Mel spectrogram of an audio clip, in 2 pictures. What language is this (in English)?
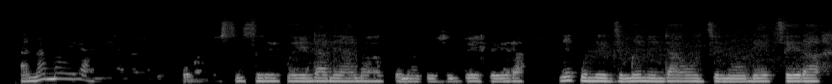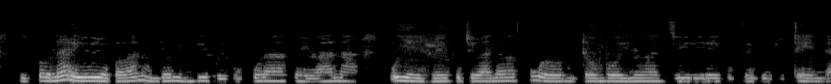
Ndau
